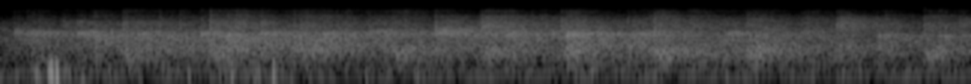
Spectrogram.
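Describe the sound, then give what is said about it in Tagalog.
Applause from a church audience clapping for the Lord, a dense and steady patter of many hands that holds at an even level throughout, with no voices standing out. “pwede pa natin palakpakan ng Panginoon”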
